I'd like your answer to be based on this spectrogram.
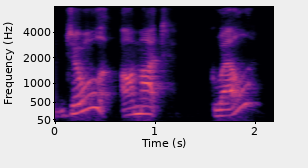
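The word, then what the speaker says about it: Joel Amat Güell: Joel Amat-Gwell, trying my best there. I'm pretty sure that that's how I was told his name is pronounced.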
